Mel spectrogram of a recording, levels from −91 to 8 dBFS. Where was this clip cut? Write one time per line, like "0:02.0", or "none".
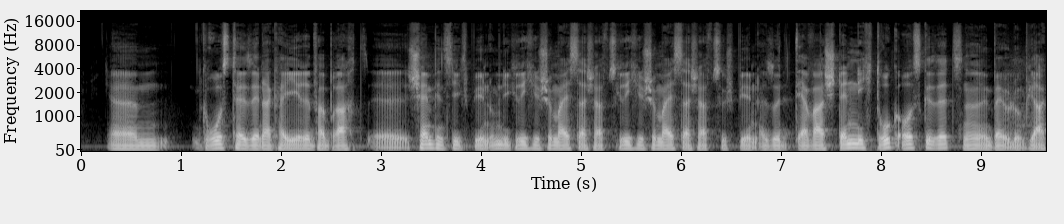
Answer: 0:02.3
0:03.8
0:05.3
0:07.0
